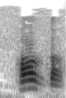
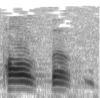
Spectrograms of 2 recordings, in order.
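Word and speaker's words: Poulsbo: Poolsbo. – Poolsbo. Okay, gotcha. – Like the Apostle Paul. Poolsbo. – Pronounced like Paul. Okay, it's spelled differently, but sounds like it.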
